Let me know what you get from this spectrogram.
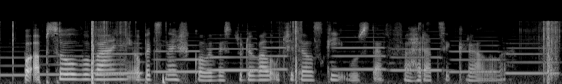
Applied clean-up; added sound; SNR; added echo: none; Crack + Wind instrument, woodwind instrument; 5 dB; none.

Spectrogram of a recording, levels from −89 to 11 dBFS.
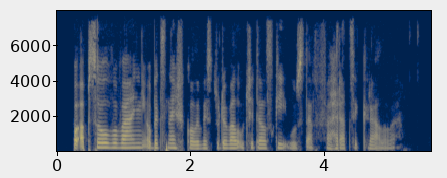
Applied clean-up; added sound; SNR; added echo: none; none; none; none.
